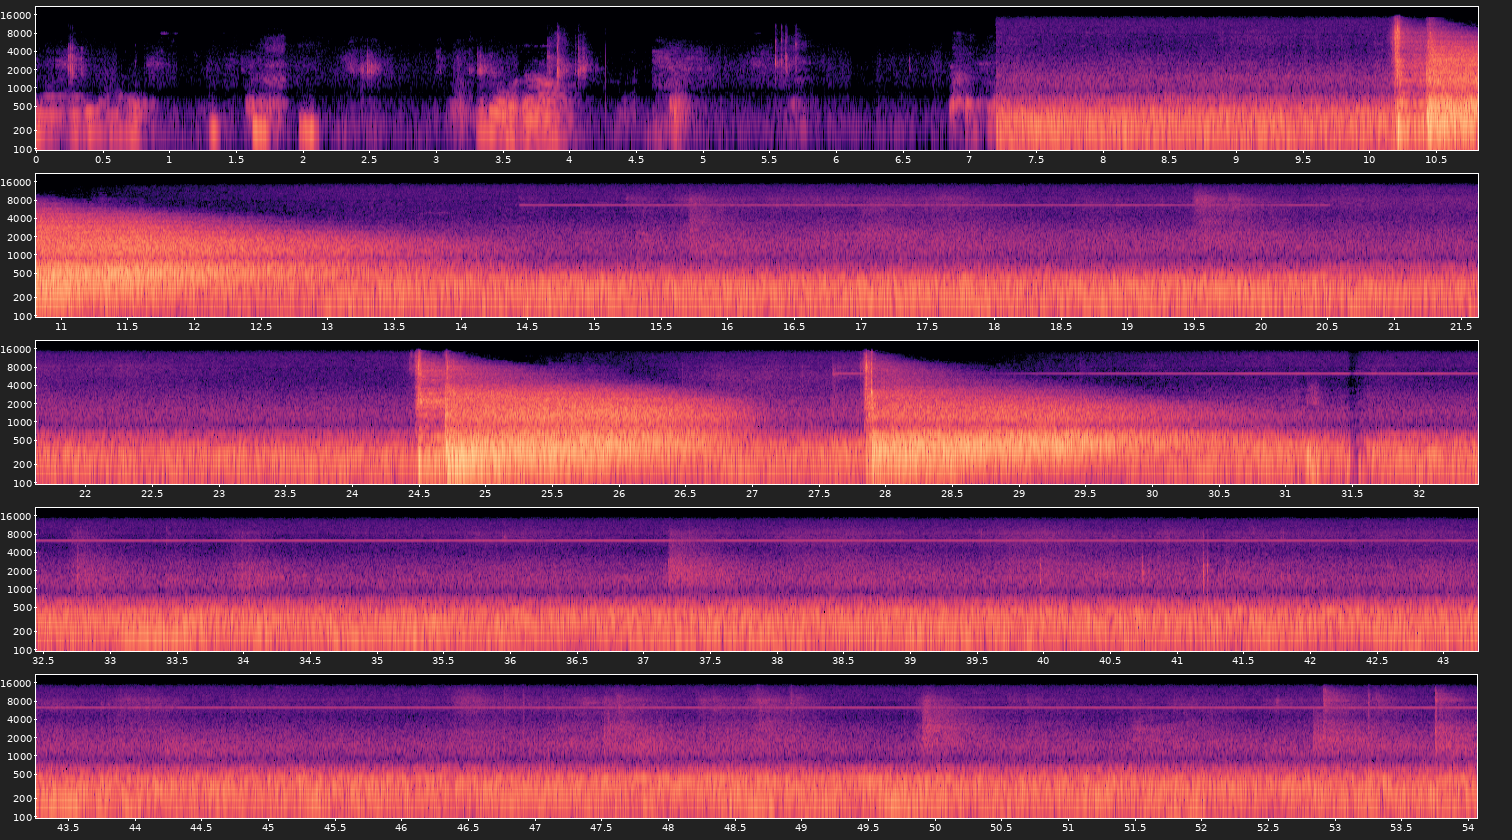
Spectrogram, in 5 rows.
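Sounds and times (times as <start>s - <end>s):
bow string snapping with echo: 10.2s - 14.2s, 24.5s - 27.0s.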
